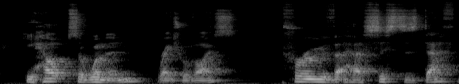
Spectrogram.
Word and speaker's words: Weisz: Obviously, you've got Keanu Reeves, Rachel Weisz, is that how you pronounce her name? Yeah. Weisz.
